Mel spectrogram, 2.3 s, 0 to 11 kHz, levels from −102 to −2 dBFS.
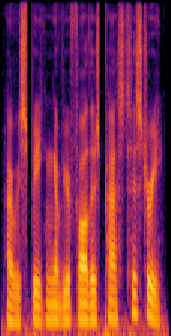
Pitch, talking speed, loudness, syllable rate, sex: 105 Hz, 210 wpm, -19 LUFS, 5.9 syllables/s, male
